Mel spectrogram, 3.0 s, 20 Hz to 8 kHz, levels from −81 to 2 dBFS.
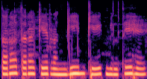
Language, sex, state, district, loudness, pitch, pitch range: Urdu, female, Uttar Pradesh, Budaun, -12 LUFS, 225 Hz, 210-235 Hz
